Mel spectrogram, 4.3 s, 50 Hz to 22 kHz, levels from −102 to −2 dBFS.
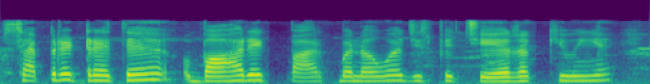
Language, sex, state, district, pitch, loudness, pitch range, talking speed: Hindi, female, Uttar Pradesh, Lucknow, 225 Hz, -17 LUFS, 215-245 Hz, 205 wpm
